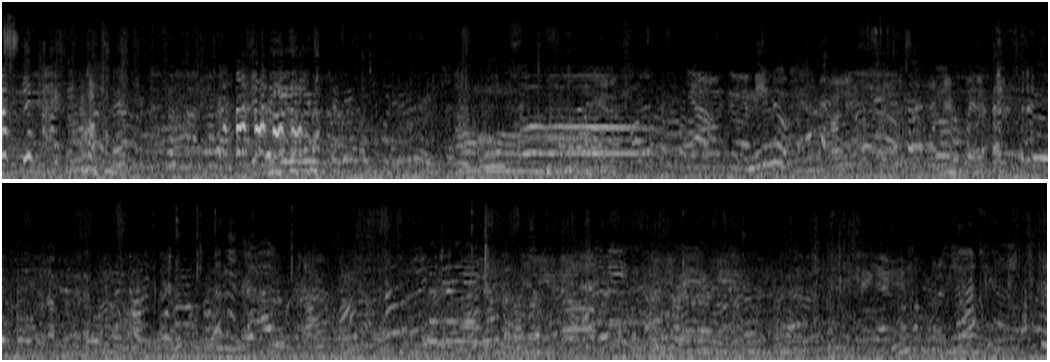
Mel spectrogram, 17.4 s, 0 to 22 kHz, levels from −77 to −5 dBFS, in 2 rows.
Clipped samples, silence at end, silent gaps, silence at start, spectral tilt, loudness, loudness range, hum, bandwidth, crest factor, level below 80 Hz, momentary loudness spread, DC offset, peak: under 0.1%; 0 s; none; 0 s; -5.5 dB/octave; -39 LUFS; 6 LU; none; 16.5 kHz; 20 dB; -48 dBFS; 8 LU; under 0.1%; -18 dBFS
